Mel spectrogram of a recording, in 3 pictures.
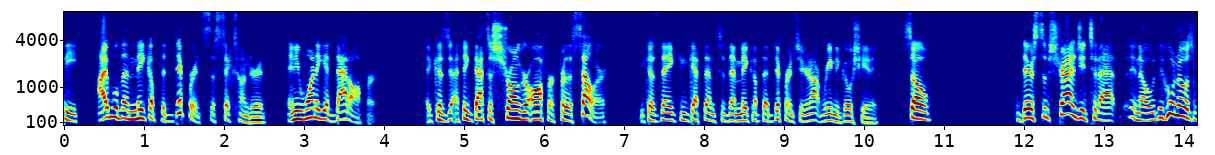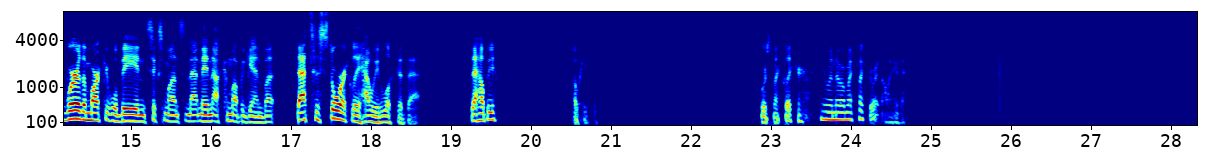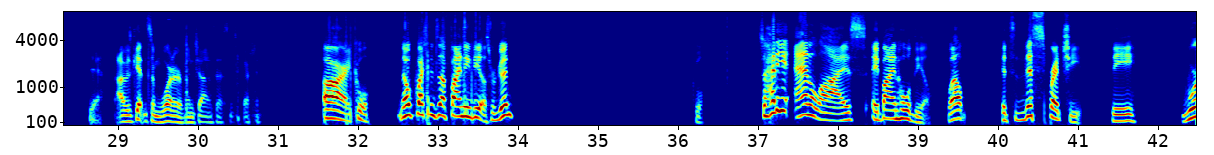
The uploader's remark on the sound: This was a live class recorded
